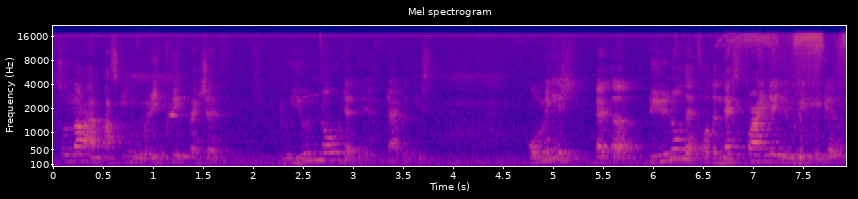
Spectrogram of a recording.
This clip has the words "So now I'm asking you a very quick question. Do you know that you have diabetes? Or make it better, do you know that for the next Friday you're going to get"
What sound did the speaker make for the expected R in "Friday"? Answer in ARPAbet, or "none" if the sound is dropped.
none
